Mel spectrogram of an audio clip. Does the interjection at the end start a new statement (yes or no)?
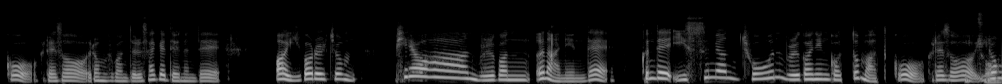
no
